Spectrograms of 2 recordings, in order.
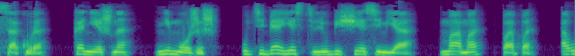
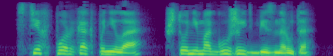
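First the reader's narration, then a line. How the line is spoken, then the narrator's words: Plain. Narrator (Russian): сказала Мита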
